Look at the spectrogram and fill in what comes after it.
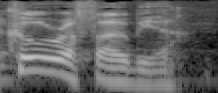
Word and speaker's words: coulrophobia: Coulrophobia. Isn't that the pronunciation? – Yeah. Coulrophobia. Coulrophobia. Okay.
